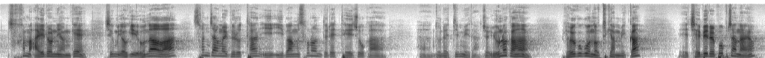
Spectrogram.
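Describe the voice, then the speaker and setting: A man's voice: mid-range voice, fairly bright tone. A man preaching a sermon as a pastor, emphatic, asking the congregation rhetorical questions and often saying "yes" between points. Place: church.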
